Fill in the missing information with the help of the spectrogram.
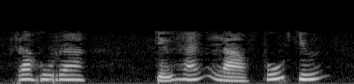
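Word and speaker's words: Rāhula: Ngài La Hầu La, Ấn Độ đọc là Rahura, chữ Hán là Phú Chướng, là thái tử của Phật, ngài có đạo hạnh bí mật đệ nhất.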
